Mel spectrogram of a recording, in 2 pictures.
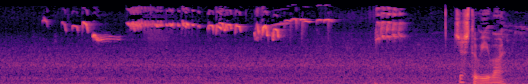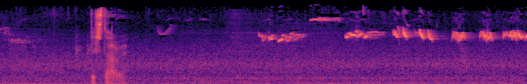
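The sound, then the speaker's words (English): A man speaks briefly, then gives a short, wavering whistle of a couple of notes, while birds chirp and tweet steadily in the background. “Why do I need motivation to whistle?”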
